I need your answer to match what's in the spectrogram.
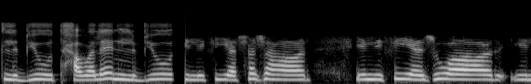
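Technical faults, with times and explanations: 1.71 to 1.85 s, handover gap: the speech fades out within a few tens of milliseconds and 140 ms of silence follows while the call switches networks and no speech frames arrive. On the waveform this is a flat line, and the spectrogram shows a blank vertical band there.
1.85 s to the end, fallback to narrowband: from here the call drops from HD Voice at 23.85 kbit/s to narrowband AMR at 5.9 kbit/s. Nothing remains above 4 kHz, so the voice turns dull and rough. The spectrogram shows a hard ceiling at 4 kHz where the higher energy used to be.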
